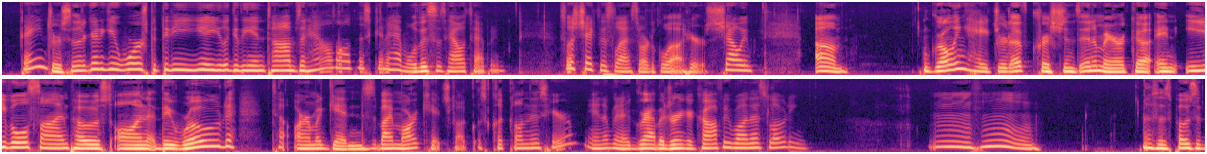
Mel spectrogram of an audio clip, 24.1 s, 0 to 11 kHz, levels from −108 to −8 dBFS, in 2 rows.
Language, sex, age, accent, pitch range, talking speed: English, female, 30-49, American, 170-210 Hz, 200 wpm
